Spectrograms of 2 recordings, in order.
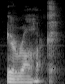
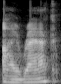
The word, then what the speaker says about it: Iraq: heard of this country in the news it's pronounced Iraq many Americans will try to pronounce it Iraq or Iraq but it's Iraq Iraq started out early on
